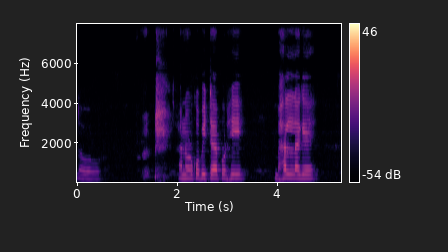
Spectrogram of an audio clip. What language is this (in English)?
Assamese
